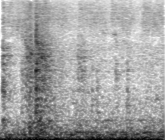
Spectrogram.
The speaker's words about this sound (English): We must open the hangar door by pressing Control O.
